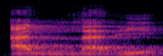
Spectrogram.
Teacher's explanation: Za, ujung lidah kita keluar sedikit dari batas gigi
